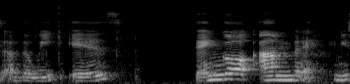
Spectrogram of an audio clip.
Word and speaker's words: hambre: the week, is tengo hambre. Can you say tengo hambre? Tengo hambre. Very good. Notice the H is silent when it's at the very beginning of a word.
